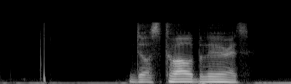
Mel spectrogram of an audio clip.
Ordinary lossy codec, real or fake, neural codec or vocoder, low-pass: none; fake; codec, 16 kHz, 0.5 kbps, X-Codec, HuBERT features, trained on balanced general audio; 7.2 kHz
